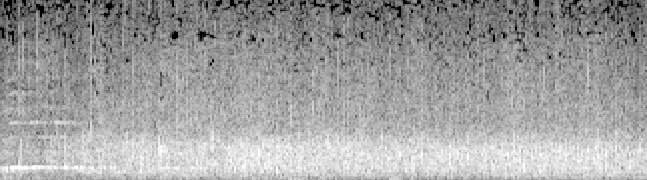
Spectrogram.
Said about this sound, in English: The people clapping are the ones who work there.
